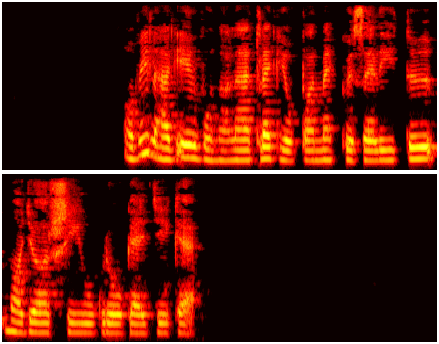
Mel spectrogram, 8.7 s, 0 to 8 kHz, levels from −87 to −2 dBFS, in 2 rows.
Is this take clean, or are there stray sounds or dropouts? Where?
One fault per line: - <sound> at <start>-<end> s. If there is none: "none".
none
